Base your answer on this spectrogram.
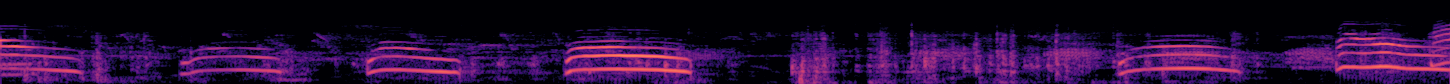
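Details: Cat meows: several short arched meows, fairly soft, with scattered clicks and background noise between them and a louder meow near the end.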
